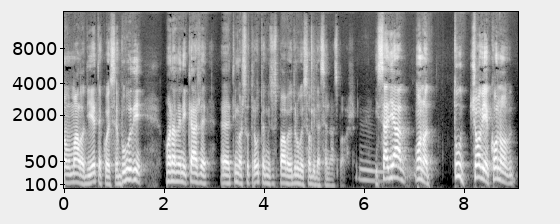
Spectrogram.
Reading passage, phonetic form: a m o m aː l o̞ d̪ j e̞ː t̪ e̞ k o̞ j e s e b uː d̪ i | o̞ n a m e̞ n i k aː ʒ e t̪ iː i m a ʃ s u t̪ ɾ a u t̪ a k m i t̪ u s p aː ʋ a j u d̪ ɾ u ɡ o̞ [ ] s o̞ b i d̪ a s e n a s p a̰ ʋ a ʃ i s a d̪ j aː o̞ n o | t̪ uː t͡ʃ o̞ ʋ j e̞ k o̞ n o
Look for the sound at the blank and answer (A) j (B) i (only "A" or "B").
A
